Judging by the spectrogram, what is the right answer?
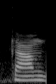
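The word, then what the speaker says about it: calm: हो जाओ you just काम down काम में एल साइलेंट है नेक्स्ट मैं उससे खुद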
